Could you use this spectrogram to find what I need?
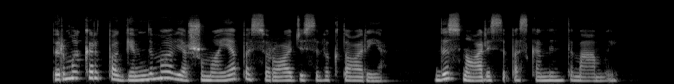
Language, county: Lithuanian, Šiauliai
